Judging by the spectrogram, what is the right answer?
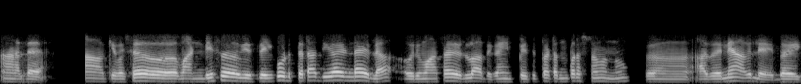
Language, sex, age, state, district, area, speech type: Malayalam, male, 18-30, Kerala, Thrissur, rural, conversation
